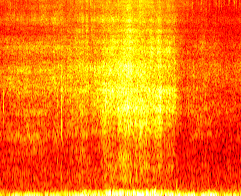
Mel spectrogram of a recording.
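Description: Skis sliding over snow, a hiss that builds to its loudest about two to three seconds in and then eases, with wind rumbling on the camera microphone.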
